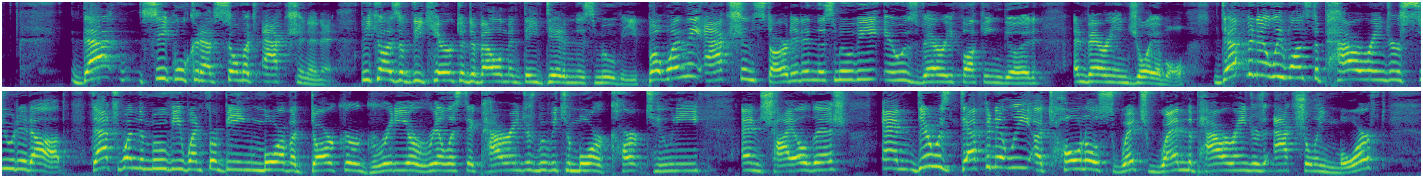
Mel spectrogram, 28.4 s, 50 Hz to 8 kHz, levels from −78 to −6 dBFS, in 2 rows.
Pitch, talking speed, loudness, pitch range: 260 Hz, 160 wpm, -15 LUFS, 235-300 Hz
